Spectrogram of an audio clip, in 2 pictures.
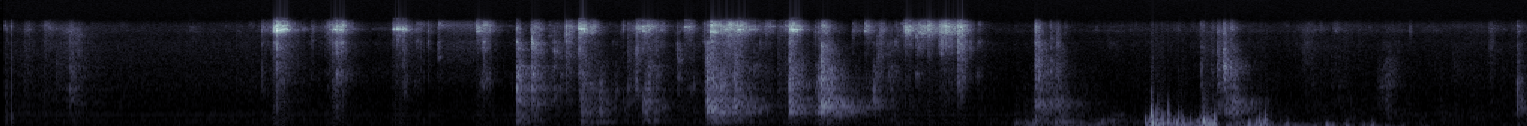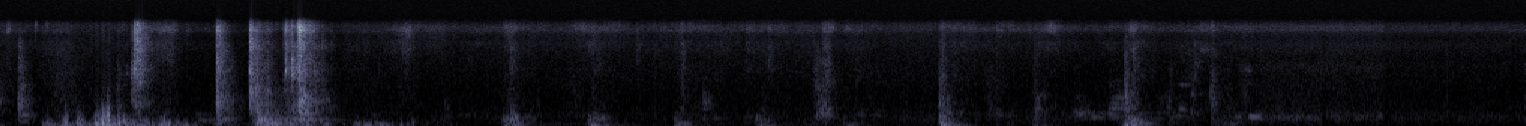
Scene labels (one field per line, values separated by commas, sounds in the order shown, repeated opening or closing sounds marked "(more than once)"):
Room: hallway, kitchen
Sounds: keys, door (more than once), footsteps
